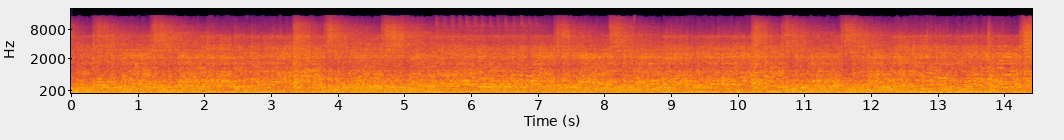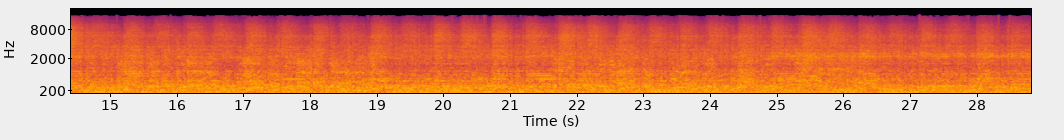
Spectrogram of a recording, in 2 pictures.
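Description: Heavy rock band playing live and loud: distorted electric guitars over a pounding drum kit, dense and unbroken throughout.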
